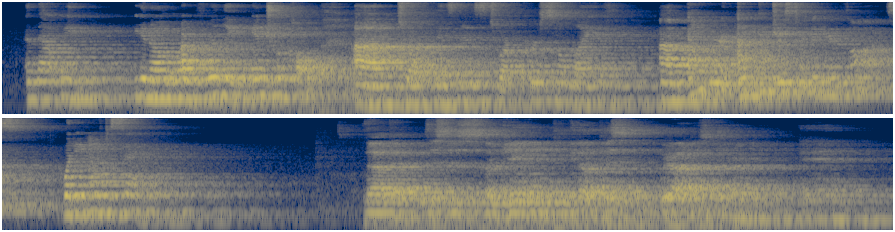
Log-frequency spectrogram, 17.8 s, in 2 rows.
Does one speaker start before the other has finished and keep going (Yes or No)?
No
